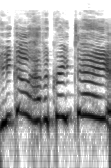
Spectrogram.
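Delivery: very high-pitched voice, pushed way up. Retelling a worker handing over a drink through the door, in a really high-pitched voice. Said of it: "In this really high pitched voice".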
